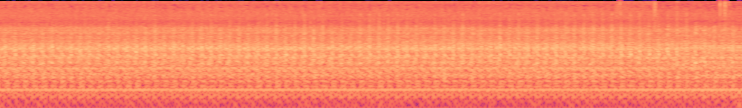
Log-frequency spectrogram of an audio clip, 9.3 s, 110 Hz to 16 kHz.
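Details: 2002 Chevrolet Trailblazer petrol engine idling with the belt removed (water pump and accessories ruled out): steady, deep knock about three times a second, rod knock from a worn rod bearing.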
